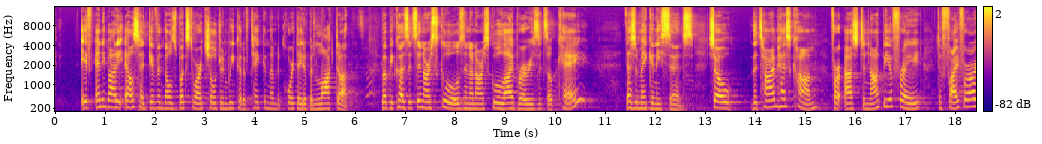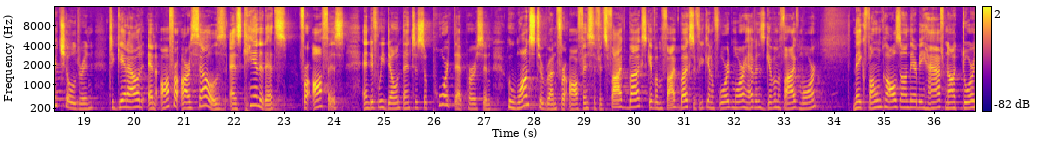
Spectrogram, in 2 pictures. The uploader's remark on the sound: This special episode of Women for America was recorded at Concerned Women for America's recent Leadership Summit 2023.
